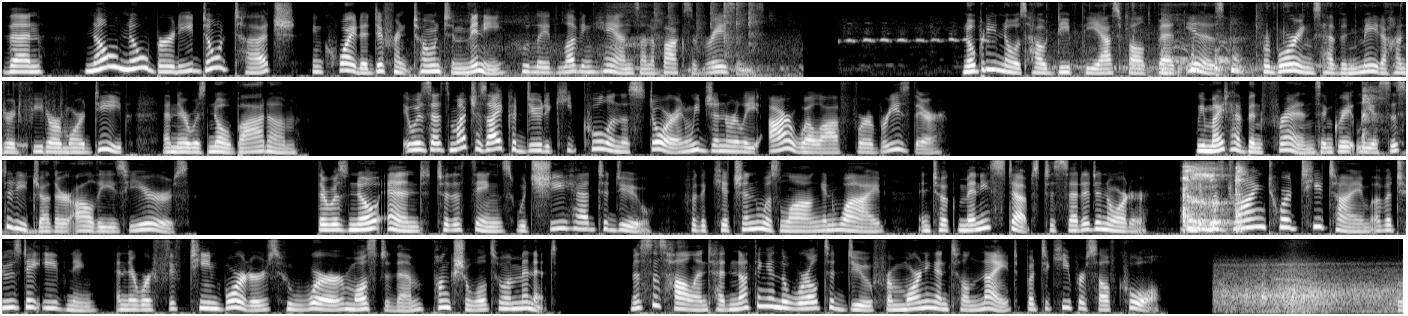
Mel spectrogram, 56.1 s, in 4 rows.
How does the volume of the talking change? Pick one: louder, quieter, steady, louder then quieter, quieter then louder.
steady.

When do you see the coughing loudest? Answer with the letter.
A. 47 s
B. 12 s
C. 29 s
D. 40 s
D.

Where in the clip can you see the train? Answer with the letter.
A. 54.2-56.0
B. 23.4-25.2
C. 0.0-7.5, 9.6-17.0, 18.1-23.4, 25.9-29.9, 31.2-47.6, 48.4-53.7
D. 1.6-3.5
A.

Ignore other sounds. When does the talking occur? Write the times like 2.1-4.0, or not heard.
0.0-7.5, 9.6-17.0, 18.1-23.4, 25.9-29.9, 31.2-47.6, 48.4-53.7.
